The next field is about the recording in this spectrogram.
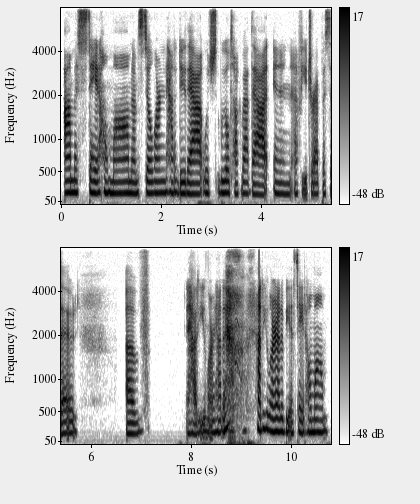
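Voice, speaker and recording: A woman's voice: fairly low pitch, level tone, moderate pace, vocal fry, no room sound, clean studio sound. Slightly breathless woman podcaster, rambling. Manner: rambling, with many ums and restarts. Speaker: podcast host. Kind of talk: casual solo podcast talk.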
